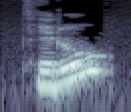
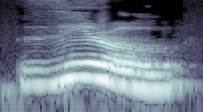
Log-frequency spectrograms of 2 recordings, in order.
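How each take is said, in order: First: It starts with a Korean j-like sound. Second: It starts with a buzzing, vibrating z sound. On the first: The speaker calls it wrong. "흔히 지읒처럼 발음하시는 분들이 많아요" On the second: The speaker calls it right. "혀의 진동이 입술을 통해 느껴지신다면 제대로 잘 발음하고 계신 거랍니다"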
